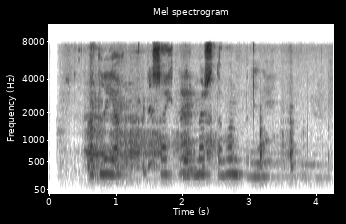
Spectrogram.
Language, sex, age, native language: Icelandic, female, 18-19, Icelandic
